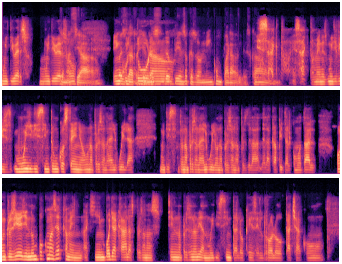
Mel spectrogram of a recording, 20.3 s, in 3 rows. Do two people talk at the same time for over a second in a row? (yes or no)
yes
